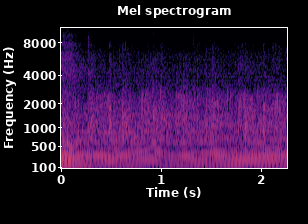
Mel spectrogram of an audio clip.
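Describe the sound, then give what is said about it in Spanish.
An audience applauds God at a church service, a dense wash of clapping hands sustained throughout with even loudness, over a low sustained musical drone. “Le da un fuerte aplauso a Dios.”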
